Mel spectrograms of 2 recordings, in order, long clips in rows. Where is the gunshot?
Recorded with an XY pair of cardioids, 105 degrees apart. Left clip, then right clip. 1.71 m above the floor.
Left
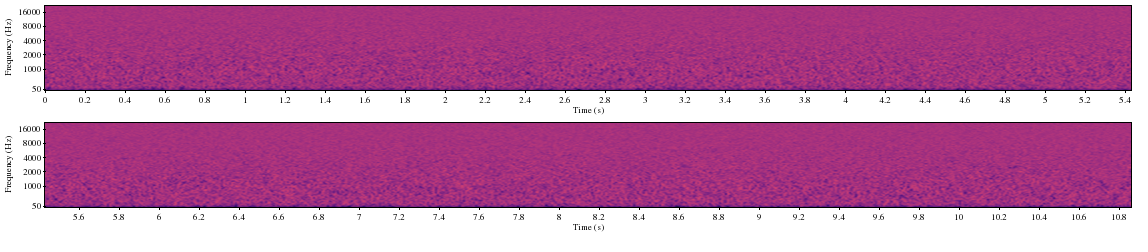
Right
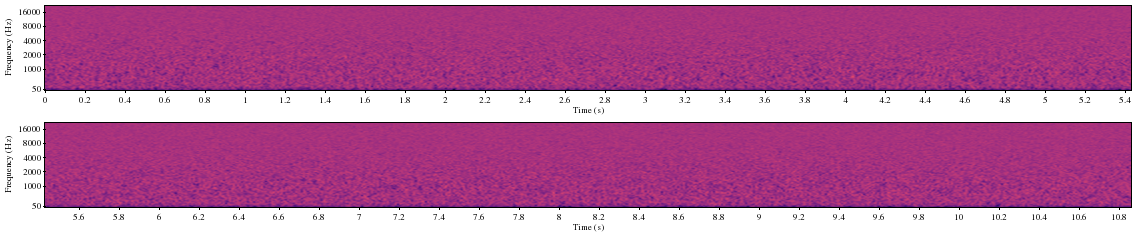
No gunshot in this recording.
